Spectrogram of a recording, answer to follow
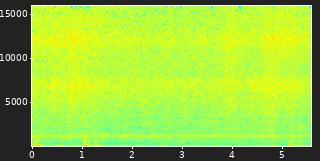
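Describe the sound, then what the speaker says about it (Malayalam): Two finely chopped onions sizzle in hot oil in a pressure cooker, a steady broad hiss of frying with occasional low clunks of the pot, with no talking. "എണ്ണ ചൂടായതിന് ശേഷം 2 സവാള ഇതേപോലെ ചെറുതായിട്ട് അരിഞ്ഞത് ചേർത്ത് കൊടുക്കുകയാണ്"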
